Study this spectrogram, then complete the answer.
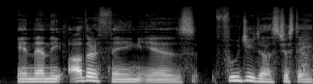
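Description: A man is speaking over light background noise. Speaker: camera reviewer. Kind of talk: casual vlog chat. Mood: mildly frustrated, joking. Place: home room.

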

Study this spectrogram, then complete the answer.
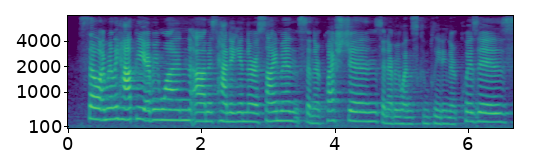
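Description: A woman with a bright, sharp tone talks at a moderate pace with ordinary pitch variation. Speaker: instructor. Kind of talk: lecture. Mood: cheerful, upbeat. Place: classroom.

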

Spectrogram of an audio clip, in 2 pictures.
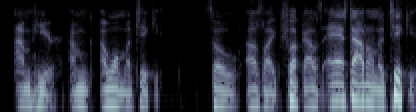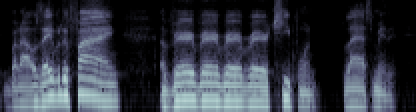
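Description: Over a quiet background, a man speaks at a fairly low pitch with lively intonation. The pace is fairly quick and the sound dry, with no echo. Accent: Southern US. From US South. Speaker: podcaster and military veteran; podcast host. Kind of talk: casual chat. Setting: video call. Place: home room.

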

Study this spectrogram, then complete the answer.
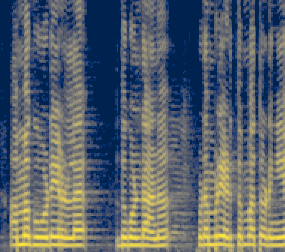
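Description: A woman speaks in a high, monotone voice with flat intonation. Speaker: religious testimony giver, hospital worker. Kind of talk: testimony. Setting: church altar.

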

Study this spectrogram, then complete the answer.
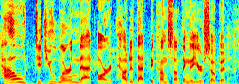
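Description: Speech comes at a fairly quick pace over noticeable background noise. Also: man. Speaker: sports reporter. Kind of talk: interview. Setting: baseball dugout.

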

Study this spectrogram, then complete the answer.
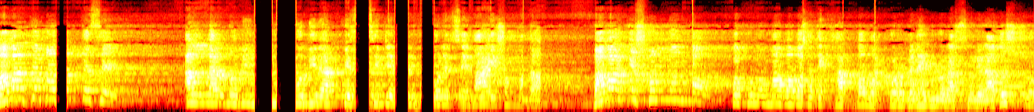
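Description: Using a raised, projected voice, a man speaks at a high pitch with very wide pitch swings, and audible room echo surrounds him. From Bangladesh. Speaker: Islamic preacher. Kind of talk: sermon. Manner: loud; animated. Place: tent. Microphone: pa.

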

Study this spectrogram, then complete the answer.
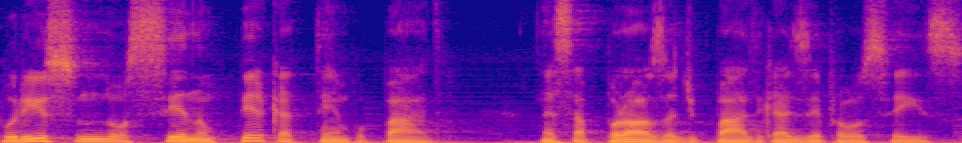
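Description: A man with very wide pitch swings, faint music in the background. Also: fairly low pitch for a man, moderate pace. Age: 60s. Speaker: priest. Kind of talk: casual chat. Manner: animated. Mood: cheerful, joking. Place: studio. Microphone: studio mic.

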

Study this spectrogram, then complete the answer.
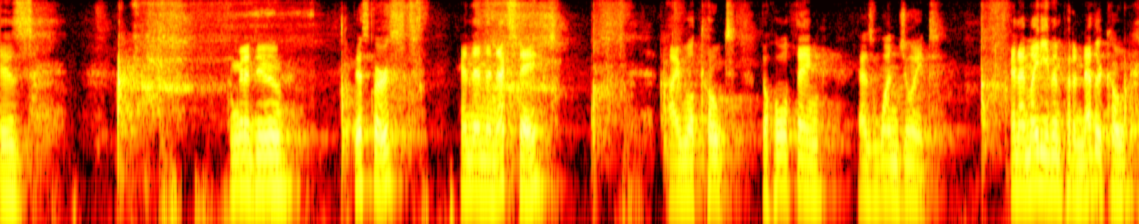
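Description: Over noticeable background noise, a man speaks at a very slow pace in a monotone, flat intonation, with long, frequent pauses. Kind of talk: tutorial. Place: empty room. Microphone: lapel.

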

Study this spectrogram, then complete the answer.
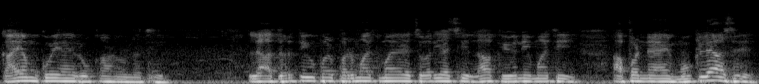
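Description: This man has an unremarkable speaking voice with a fairly high pitch. His pitch variation is ordinary and his loudness very even. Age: 40s. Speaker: spiritual speaker, anti-alcohol campaigner. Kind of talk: public speech at community wedding.

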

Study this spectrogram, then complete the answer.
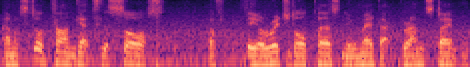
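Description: Noticeable background noise sits under a man's monotone, flat delivery. He speaks at a moderate pace, and the sound is dry with no echo. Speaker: travel vlogger. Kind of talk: casual vlog chat. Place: plane. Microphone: lapel.

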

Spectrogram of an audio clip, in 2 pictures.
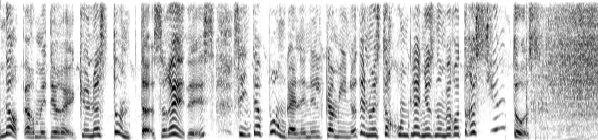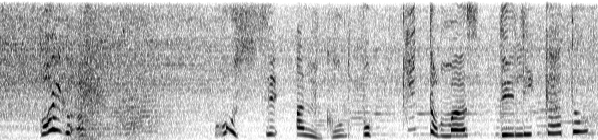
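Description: A woman performs a cartoonish character voice with a Latin American accent, at extremely high pitch with big pitch swings and a slightly mellow tone. Faint music plays in the background. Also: fairly slow pace.

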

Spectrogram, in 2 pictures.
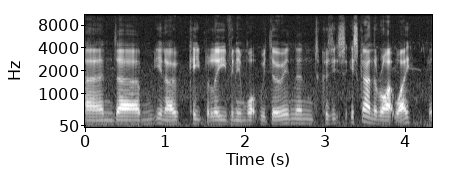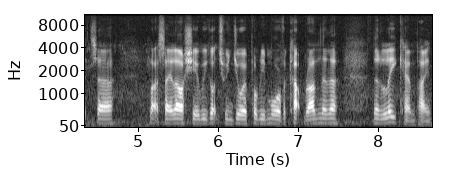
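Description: With light background noise and a dry sound with no echo, a man talks at a very fast pace in fairly even intonation. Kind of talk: interview answer. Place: open country.

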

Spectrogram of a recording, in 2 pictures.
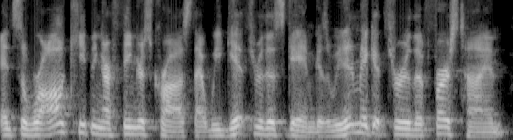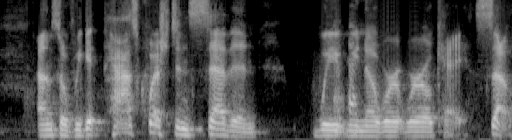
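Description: A man at a moderate pace with lively intonation, against a quiet background. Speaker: podcast host. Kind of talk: podcast host introduction. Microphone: earbuds.

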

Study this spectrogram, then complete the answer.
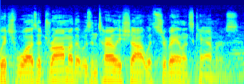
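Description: A man speaks at a fairly quick pace with noticeable background noise behind him. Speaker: interviewee. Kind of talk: interview answer. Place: hall. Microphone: handheld.

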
